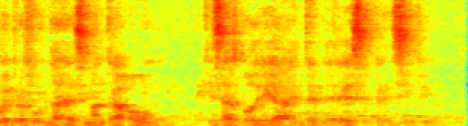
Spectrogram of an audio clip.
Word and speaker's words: Om: Entonces, cuando A y U se combinan, se produce el sonido O. No es O, no es AU, es O. Om.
